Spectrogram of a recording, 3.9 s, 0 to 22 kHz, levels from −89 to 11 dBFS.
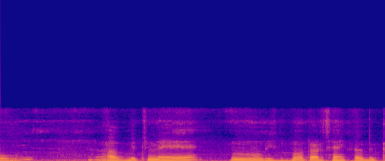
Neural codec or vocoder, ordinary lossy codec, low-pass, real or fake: codec, 32 kHz, 1.9 kbps, SNAC; none; 7.2 kHz; fake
